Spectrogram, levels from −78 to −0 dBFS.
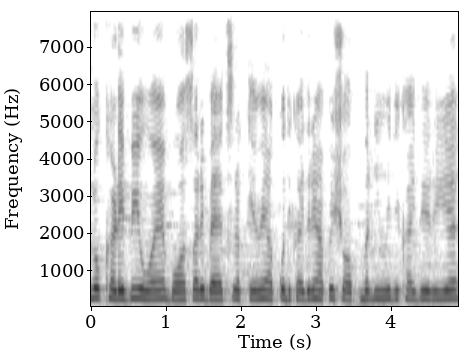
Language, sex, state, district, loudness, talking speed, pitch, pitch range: Hindi, female, Bihar, Saran, -28 LUFS, 305 wpm, 235 Hz, 230-240 Hz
